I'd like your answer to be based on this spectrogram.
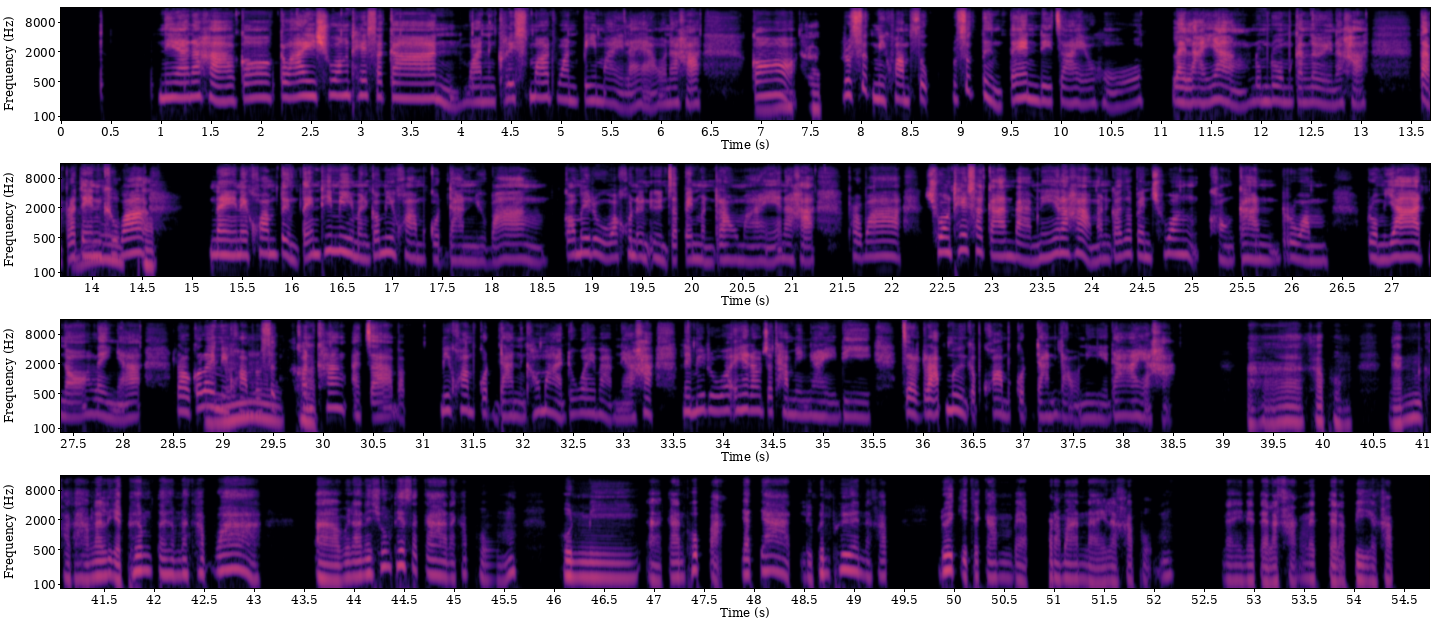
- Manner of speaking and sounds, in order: tapping
- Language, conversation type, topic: Thai, advice, คุณรู้สึกกดดันช่วงเทศกาลและวันหยุดเวลาต้องไปงานเลี้ยงกับเพื่อนและครอบครัวหรือไม่?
